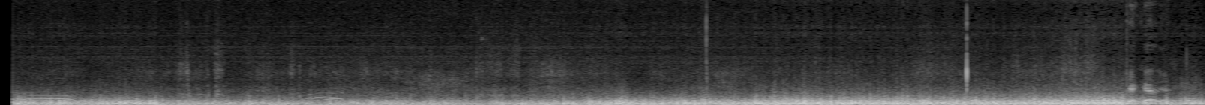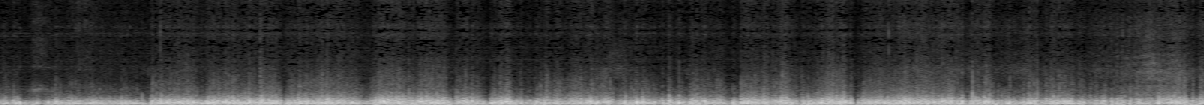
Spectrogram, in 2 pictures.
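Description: Wind blowing across the camera microphone: a loud, steady low rush that gets a little louder about six seconds in.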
